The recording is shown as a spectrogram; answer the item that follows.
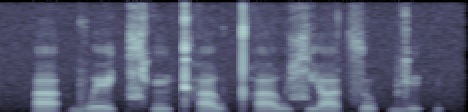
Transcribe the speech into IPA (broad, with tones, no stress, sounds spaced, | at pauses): a˦ ʔ ɡ w e˥˧ t͡ɕʰ ĩ˧ kʰ a˧ w t̪ʰ a˨˩ w ɕ j a˧ t͡s u˦ p̚ ɡ i˨ ʔ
